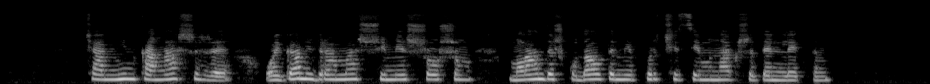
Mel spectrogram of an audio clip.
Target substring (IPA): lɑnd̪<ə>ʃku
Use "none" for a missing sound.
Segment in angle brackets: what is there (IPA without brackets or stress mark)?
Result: ə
